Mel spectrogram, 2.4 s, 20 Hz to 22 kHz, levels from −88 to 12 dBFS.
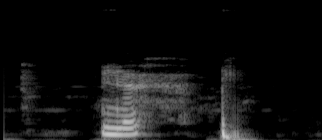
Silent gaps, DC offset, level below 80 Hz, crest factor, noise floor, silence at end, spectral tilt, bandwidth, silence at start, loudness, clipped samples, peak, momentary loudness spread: none; under 0.1%; -46 dBFS; 22 dB; -64 dBFS; 0.55 s; -12.5 dB/octave; 3.4 kHz; 0.75 s; -22 LUFS; under 0.1%; -2 dBFS; 14 LU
